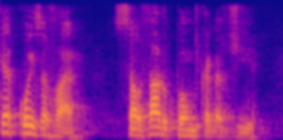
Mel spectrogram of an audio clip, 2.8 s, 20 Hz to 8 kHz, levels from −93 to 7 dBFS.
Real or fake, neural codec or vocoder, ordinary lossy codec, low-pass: fake; codec, 44.1 kHz, 2.6 kbps, DAC; none; 7.2 kHz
